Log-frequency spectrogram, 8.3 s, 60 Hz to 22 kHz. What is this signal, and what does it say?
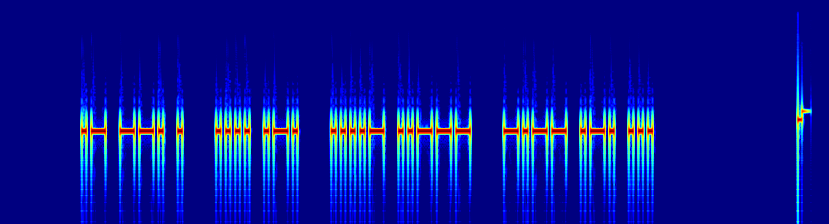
Morse code, heard as a keyed tone, about 25 wpm, 700 Hz. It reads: AGE HR 42 YRS
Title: Practice QSO - Exchange 3 - More Info - 25wpm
